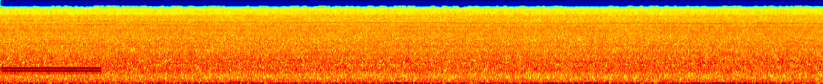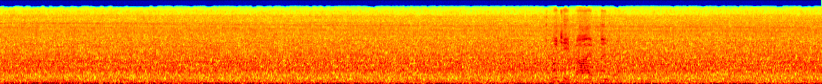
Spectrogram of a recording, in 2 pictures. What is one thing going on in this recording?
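A jet airliner's engines and rushing air roar steadily, heard from the cockpit.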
